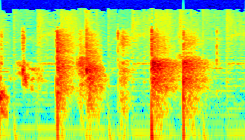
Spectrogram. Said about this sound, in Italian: facciamo un applauso, tanti auguri John. Auguri!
